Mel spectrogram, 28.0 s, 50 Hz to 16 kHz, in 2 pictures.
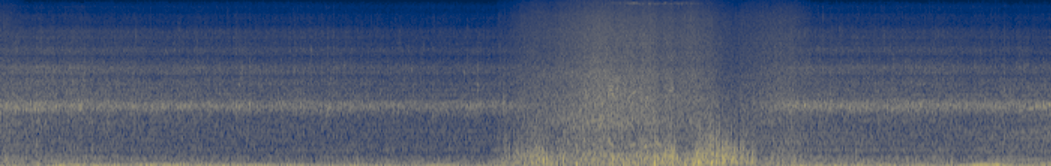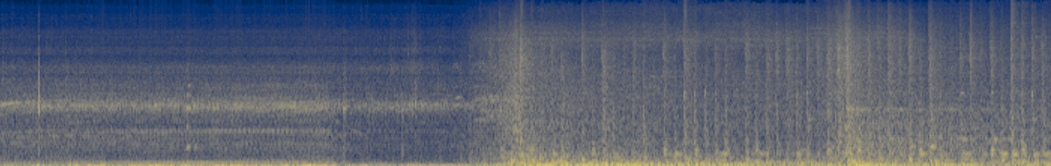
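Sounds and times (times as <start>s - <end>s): large engine running: 0.0s - 28.0s.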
